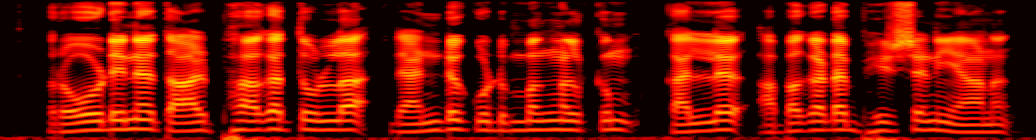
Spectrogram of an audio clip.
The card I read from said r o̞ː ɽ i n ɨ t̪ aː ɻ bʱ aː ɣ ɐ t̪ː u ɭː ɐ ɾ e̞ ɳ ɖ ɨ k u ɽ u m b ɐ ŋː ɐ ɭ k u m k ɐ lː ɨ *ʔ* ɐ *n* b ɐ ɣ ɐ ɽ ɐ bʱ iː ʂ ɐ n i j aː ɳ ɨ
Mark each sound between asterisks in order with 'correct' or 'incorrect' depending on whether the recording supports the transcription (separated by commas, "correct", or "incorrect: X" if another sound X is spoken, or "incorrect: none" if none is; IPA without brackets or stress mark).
correct, incorrect: none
